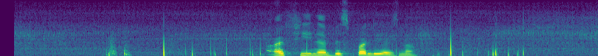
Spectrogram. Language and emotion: Russian, neutral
